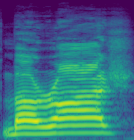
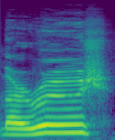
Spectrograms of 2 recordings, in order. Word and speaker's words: mirage: okay first of all it's pronounced mirage not marouge where you get the old front mate there's no o in the world we learned a word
